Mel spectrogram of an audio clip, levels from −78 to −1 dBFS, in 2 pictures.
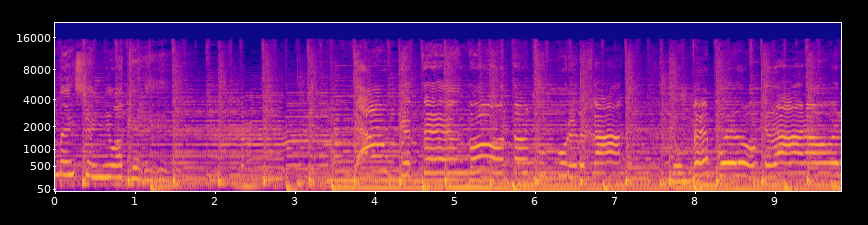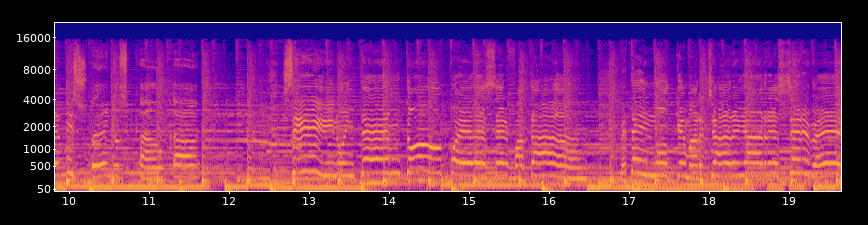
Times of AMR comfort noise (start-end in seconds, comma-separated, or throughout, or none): none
